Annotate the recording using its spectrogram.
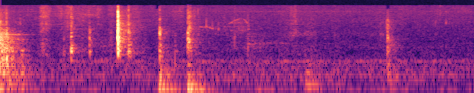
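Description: Light plastic clicks and a dull knock from a partly opened Xbox One controller being handled and set down on the work mat, with a sharp click at the start and a few lighter ones in the first second.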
